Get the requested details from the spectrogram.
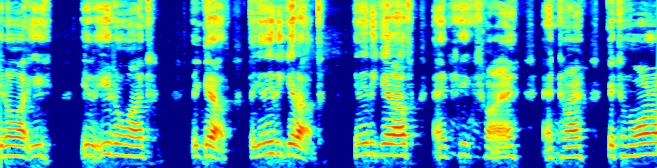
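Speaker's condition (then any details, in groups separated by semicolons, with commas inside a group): Cerebral palsy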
